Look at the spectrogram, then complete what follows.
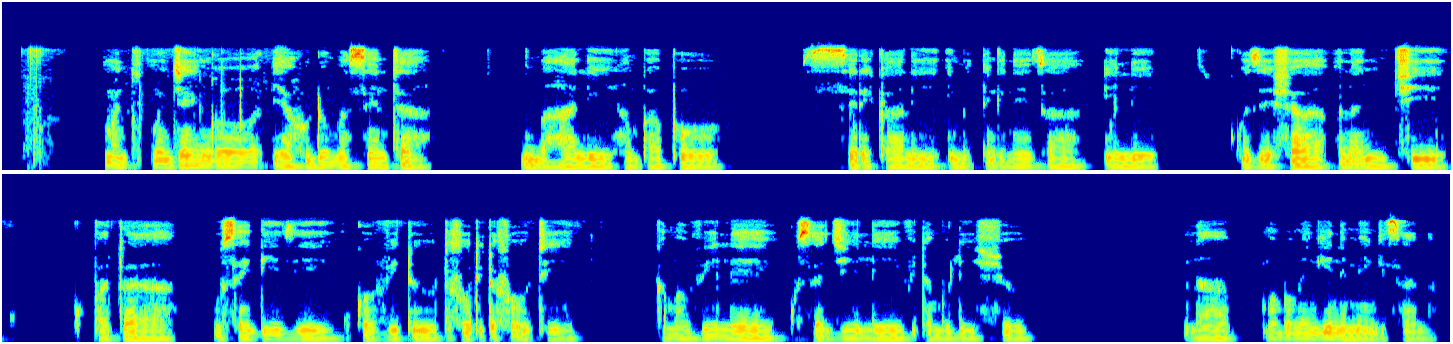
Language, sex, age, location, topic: Swahili, male, 18-24, Kisumu, government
